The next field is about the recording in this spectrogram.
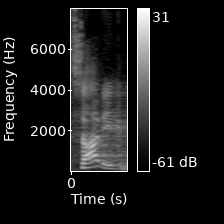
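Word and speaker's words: צדי: the word was I thought the letter was sadik." No, it's actually Sadi. But the fact that that there is an actual like makus, right, that there's a disagreement shows there's something unique about the letter because sadik means righteous, right?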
